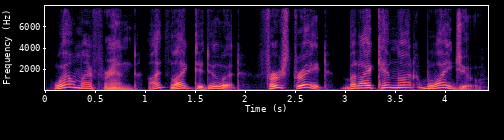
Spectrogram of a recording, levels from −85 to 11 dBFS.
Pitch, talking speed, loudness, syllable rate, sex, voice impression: 175 Hz, 215 wpm, -17 LUFS, 4.6 syllables/s, male, masculine, slightly old, powerful, bright, clear, fluent, intellectual, calm, mature, friendly, reassuring, wild, lively, slightly strict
